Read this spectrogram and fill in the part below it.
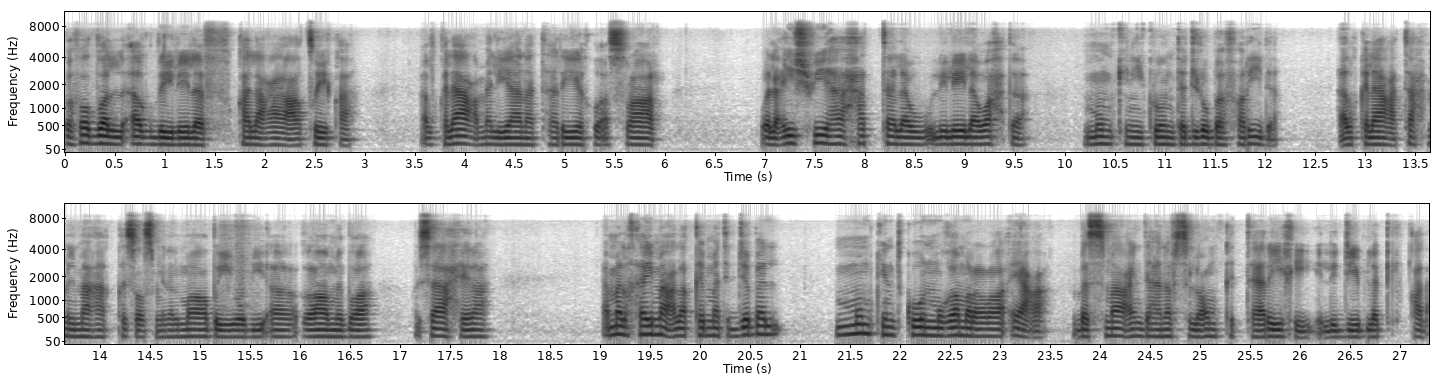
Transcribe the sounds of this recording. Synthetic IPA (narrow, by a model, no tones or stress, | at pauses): bɑfɑðˤːɨlʔɑɡd̪ˤileːlafqɑlʕaʕɑt̪ˤʰiːqɑ | ʔɪ̰lqɪlaːʕmaljaːnat̪ʰaːɾiːxwɪʔɑ̰sɾˤɑːɾˤ | wɪlʕiːʃfiːɦaħat̪ʰːalawlɪleːlawaħd̪a | mʊmkɪnjakuːnt̪ad͡ʒɾɪbafɑɾiːd̪a | ʔɪlqɪlaːʕat̪aħmɪlmaʕhaqɨsˤɑsˤmɪnɪlmɑːðˤiwɪbiːʔaɣɑːmɨðˤɑ | wɪsaːħɪɾa | ʔamːalxajmaʕalaqɪmːald͡ʒabal | mʊmkɪnt̪ḁkuːnmʊɣaːmːɑɾˤɑɾˤɑːʔɪʕa̰ | basːmaʕɪnd̪hanafsɪlʕʊmqɪt̪ʰːaːɾiːxiʔɪ̰lːit̪̚d͡ʒiːblakɪlqɑlʕ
